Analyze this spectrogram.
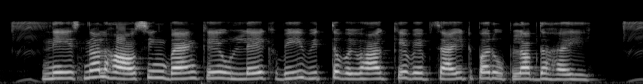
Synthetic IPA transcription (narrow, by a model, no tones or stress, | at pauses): neːʃnəlɦaːʊsɪ̃ŋɡbɛ̃ːŋkːeʊlːeːkʰbʱiʋɪt̪ːʋɪbʱaːɡ̚keʋeːbsaːɪʈpɐɾʊpləb̚d̪ʱɦɛi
